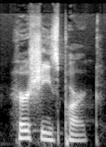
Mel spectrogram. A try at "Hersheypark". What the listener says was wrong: It's Hershey Park, okay? Combined. one word. Hershey Park, not Hershey's Park.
